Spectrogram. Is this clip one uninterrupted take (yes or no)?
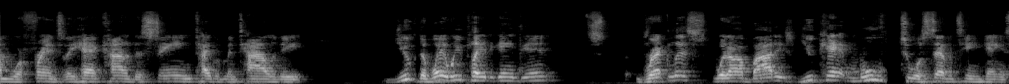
no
